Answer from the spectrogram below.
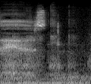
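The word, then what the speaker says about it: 日: square, and the dot in the middle becomes a horizontal stroke. So now we have it. This one is sun. The pronunciation of this one is it's just I.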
